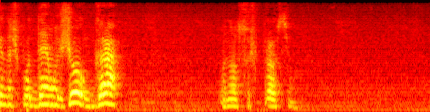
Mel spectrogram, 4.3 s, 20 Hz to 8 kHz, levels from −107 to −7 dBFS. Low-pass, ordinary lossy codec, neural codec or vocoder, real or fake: 7.2 kHz; none; vocoder, 24 kHz, 100 mel bands, Vocos; fake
